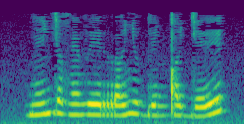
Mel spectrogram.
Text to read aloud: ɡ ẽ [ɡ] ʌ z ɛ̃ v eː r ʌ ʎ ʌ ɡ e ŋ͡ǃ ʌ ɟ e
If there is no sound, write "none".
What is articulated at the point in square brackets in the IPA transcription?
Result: ɟ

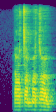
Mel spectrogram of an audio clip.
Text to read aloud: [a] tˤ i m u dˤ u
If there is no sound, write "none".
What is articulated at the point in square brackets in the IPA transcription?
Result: a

